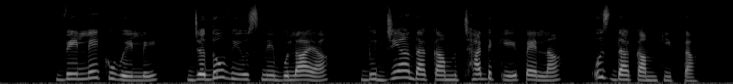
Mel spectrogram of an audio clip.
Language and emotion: Punjabi, neutral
